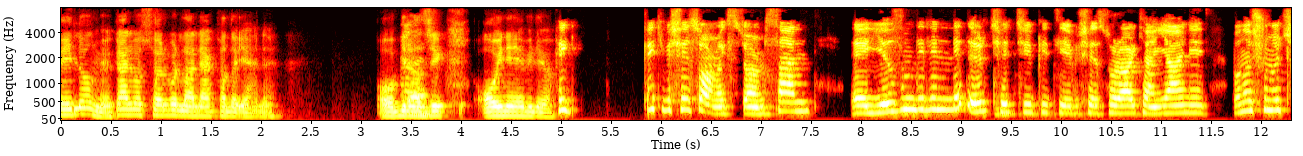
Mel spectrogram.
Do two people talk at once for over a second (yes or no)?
no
